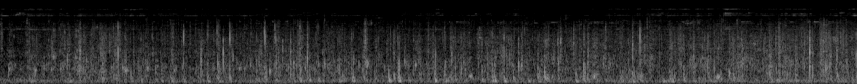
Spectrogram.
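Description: Hoofbeats of a group of ridden horses moving over dry ground: a dense, irregular clatter of many overlapping hoof strikes at a steady level.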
